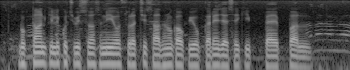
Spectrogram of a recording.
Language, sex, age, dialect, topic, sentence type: Hindi, male, 18-24, Awadhi Bundeli, banking, statement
